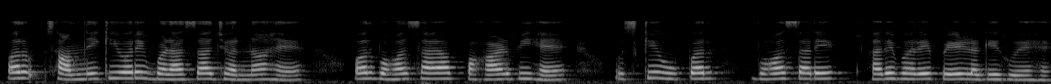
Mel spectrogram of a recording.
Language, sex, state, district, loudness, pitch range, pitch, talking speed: Hindi, female, Uttarakhand, Tehri Garhwal, -29 LUFS, 235-265 Hz, 255 Hz, 135 wpm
